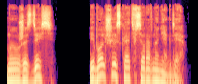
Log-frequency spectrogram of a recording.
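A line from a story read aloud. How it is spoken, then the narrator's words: Practical matter-of-fact tone. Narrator (Russian): ответила Берлейн очень практичным тоном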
